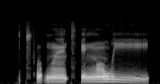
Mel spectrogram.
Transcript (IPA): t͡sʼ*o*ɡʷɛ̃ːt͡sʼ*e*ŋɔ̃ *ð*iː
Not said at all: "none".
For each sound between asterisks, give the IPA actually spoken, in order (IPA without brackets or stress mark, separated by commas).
o, e, w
